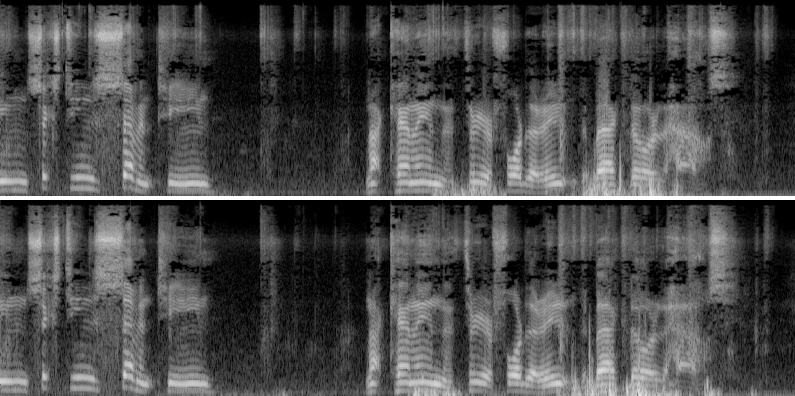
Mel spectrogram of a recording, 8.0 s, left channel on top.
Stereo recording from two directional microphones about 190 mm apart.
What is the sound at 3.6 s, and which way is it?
Speech, 25° right (ahead or behind).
